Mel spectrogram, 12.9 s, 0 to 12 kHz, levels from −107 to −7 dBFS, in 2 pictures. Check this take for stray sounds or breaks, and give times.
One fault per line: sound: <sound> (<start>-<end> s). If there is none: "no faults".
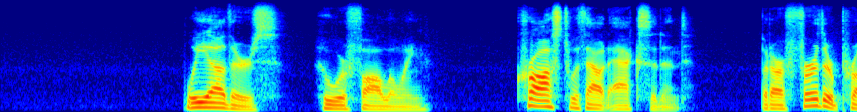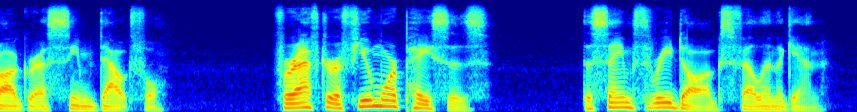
no faults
